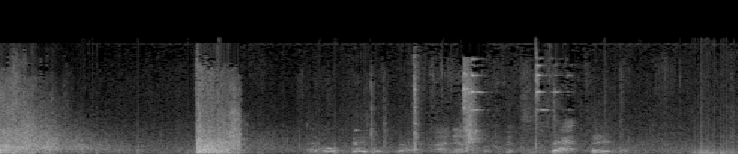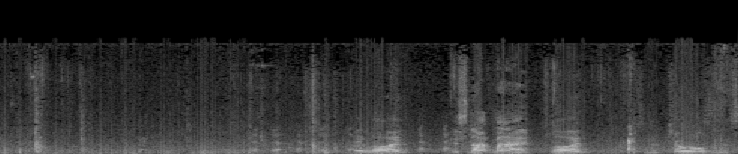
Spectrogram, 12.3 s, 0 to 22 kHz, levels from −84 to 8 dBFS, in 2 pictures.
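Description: Filter restarted on every block runs through the whole clip. The filter drops its stored state at each block boundary and starts again from silence, so every block opens with a small transient. These transients repeat 200 times per second, which fits blocks about 5 ms long. They form a steady 200 Hz buzz whose loudness rises and falls with the level of the sound underneath.

Damaged data in a compressed stream first appears from 1.97 to 2.08 s and returns from 7.28 to 7.38 s. Part of the encoded stream there is wrong, so the decoder misreads or rejects those frames, loses sync and hunts for the next valid frame header. Each disruption lasts about 0.11 s and is heard as a chirp, squawk, click or brief gap where the sound breaks off before it picks up again.

A train of clicks runs from 7.89 to 9.71 s. About seven pulses of much the same shape arrive at an uneven pace, averaging about 3.3 per second. 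Their peaks are roughly level with the surrounding sound, and they are heard as ticking or popping laid over the audio. The likely cause is an outside pulse source, such as interference from nearby equipment or a faulty connection or power supply.

The damaged data in a compressed stream occurs once more from 11.35 to 11.46 s. Over about 0.11 s the same loss of frame sync produces another short chirp, squawk, click or hole in the sound.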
